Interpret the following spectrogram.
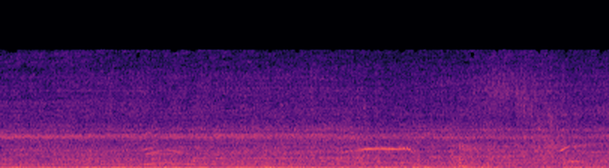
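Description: Electric disc saw running with a steady whine whose pitch slowly rises.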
